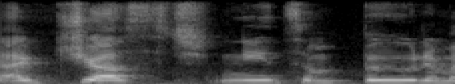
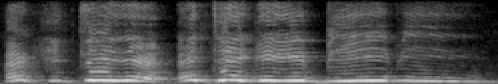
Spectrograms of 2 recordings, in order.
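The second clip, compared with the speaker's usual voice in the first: louder, higher babyish imitation with a laugh; baby talk; 6 semitones higher, 11 dB louder than usual. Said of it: "imitating her, imitating me".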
